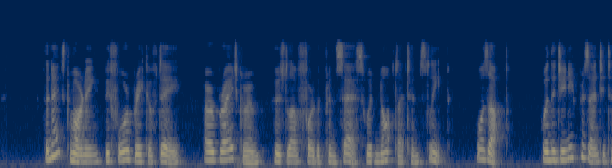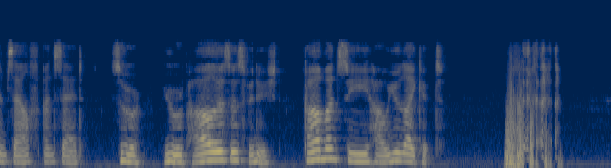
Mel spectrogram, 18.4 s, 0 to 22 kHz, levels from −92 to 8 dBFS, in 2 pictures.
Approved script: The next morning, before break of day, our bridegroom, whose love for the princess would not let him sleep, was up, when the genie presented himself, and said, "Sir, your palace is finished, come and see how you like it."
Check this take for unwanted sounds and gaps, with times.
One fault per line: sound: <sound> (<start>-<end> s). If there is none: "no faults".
sound: laugh (16.7-17.6 s)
